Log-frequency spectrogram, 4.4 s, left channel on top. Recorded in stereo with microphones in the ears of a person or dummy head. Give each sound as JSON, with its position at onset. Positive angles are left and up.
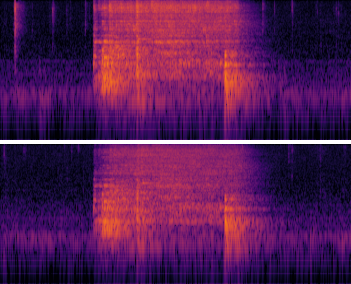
{"t": 1.2, "sound": "a toilet flushing", "side_deg": 70, "distance_m": 1.8}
